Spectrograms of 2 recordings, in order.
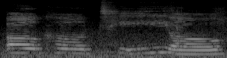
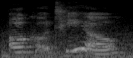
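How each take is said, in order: First: The word is broken into separate syllables. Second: The word is said smoothly as one unit. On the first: The speaker calls it wrong. "we don't just say Okotio" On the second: The speaker calls it right. "We have to go back and say the whole word together"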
